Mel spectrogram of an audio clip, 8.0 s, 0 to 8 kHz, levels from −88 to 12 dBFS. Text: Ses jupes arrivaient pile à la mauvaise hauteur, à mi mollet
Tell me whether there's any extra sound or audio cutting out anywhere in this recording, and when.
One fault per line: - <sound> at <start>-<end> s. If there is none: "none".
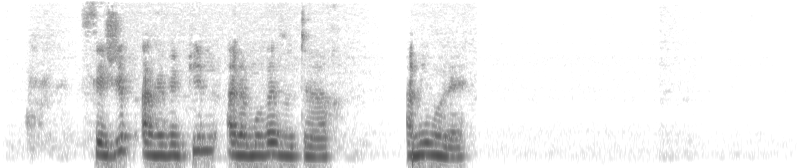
none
